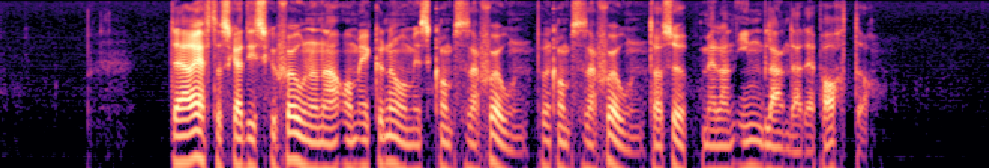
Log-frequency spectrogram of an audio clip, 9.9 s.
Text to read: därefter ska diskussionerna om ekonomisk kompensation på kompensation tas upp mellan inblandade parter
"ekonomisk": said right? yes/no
yes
